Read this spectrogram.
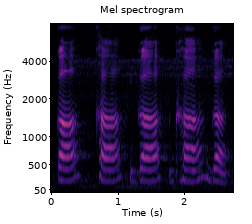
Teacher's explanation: यह कहां से बोल रहे हैं हमारे कंठ से बोल रहे हैं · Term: क वर्ग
